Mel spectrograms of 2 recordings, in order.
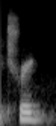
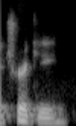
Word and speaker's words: Triqui: And this is actually this blend tonight, the Triqui Traca. I cannot say it. I can't want to say tricky. That's Triqui.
